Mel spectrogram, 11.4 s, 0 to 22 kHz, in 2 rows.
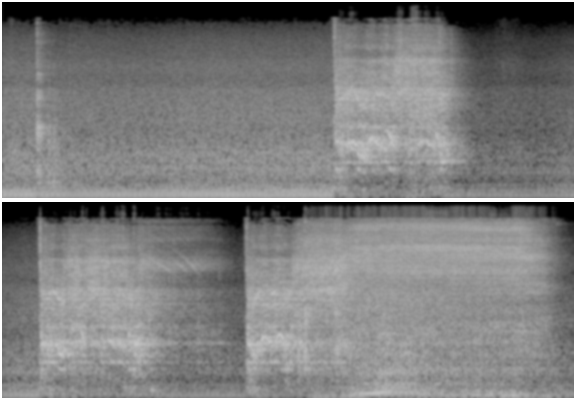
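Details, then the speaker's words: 1964 Ford Thunderbird FE 390 with Edelbrock EFI, first run in over 40 years, fuel pressure set correctly: V8 surges in bursts and sags, never settling; owner suspected timing — rough idle. "all right got the fuel pressure set to where it should be but this thing's not settling out so I'm not sure what it's fighting it feels like it's fighting itself somewhere"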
